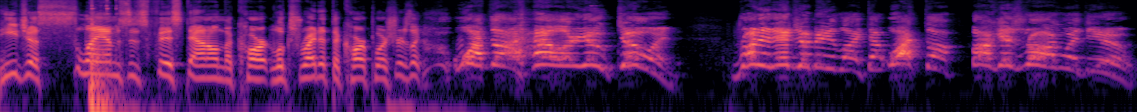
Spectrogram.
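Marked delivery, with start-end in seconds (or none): 3.4-8.5 high, strained mock-ranting shout; imitated furious yelling. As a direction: act out a man blowing up at someone. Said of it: "he's just yelling and screaming".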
